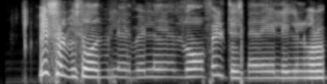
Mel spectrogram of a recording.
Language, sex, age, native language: Icelandic, male, 11, Icelandic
